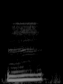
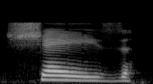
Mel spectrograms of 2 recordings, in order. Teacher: this apostrophe s is going to make a voiced sound because it's coming after a vowel sound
